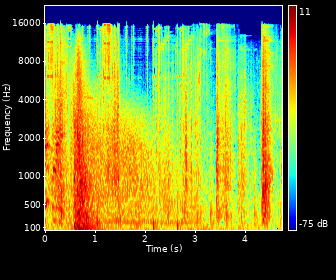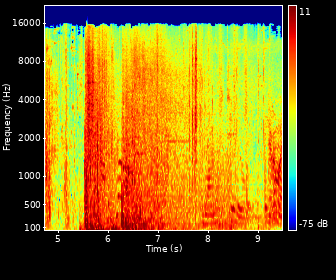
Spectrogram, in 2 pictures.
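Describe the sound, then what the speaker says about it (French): Rapid gunfire and impacts crackle through an Apex Legends firefight, dense bursts mixed with thuds and game voice lines, with a person talking over the action. "shots fired and they're hitting me"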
